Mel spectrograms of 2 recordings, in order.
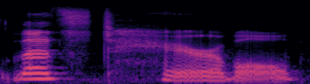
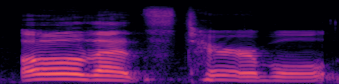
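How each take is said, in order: First: Hushed whispered dismay. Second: Said in the usual way. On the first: Real, not acted. Repeats reaction whispered.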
